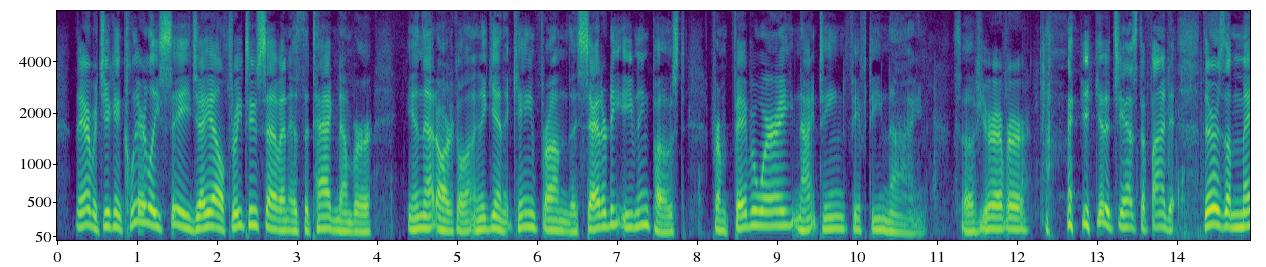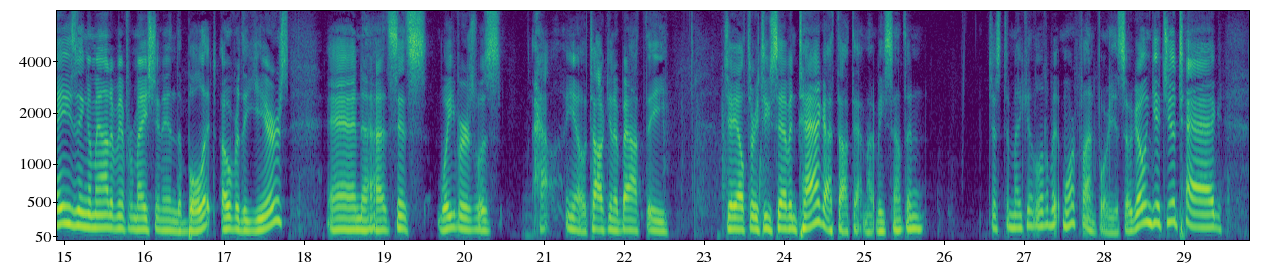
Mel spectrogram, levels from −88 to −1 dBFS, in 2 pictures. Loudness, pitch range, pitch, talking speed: -16 LUFS, 135-175 Hz, 150 Hz, 190 wpm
